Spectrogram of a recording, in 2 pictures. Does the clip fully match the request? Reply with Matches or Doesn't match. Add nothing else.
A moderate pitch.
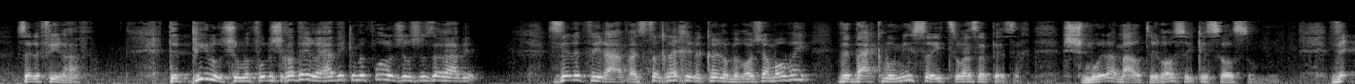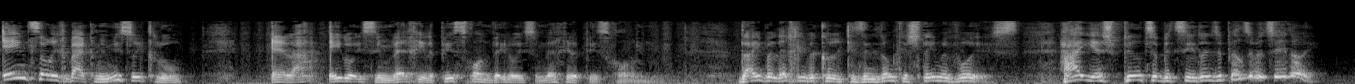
Matches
